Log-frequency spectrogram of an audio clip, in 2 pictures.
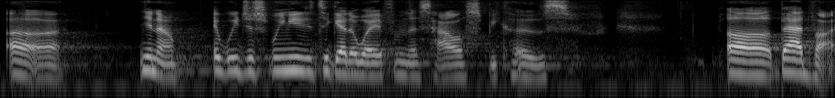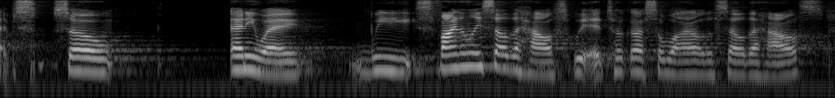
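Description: An eighteen-year-old woman hosts her own podcast and tells a story in a loose, rambling way, restarting her sentences often. Her voice sits a little low, and it rings out in an echoey room with a long tail of reverb. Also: measured pace. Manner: rambling, with many restarts and fillers. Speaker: podcast host. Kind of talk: casual storytelling monologue.

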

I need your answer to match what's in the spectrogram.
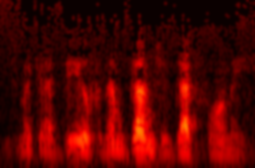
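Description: An actor playing a wary, slangy gangster in 1940s radio style, on a tinny old recording. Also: male voice, lowish voice, sing-song, very fast, gravelly, breathy edge, heavily acted. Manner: slangy tough-guy talk.

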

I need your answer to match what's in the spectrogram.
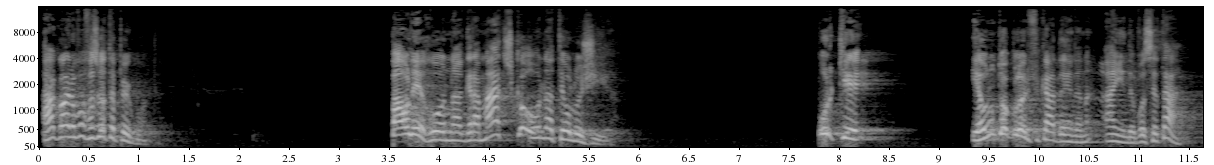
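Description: Man, preacher, expository sermon, rhetorical questions, fervent, gravelly. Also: sits high, big pitch swings, moderate pace, pauses often, a bit bright. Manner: teaching with rhetorical questions, rising to fervent proclamation.

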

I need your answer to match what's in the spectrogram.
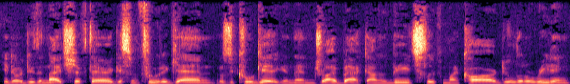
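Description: A man's voice: mid-range voice, fairly even intonation, fast, mellow, dry recording. Laid-back young man rambling. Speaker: vlogger. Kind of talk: casual storytelling monologue.

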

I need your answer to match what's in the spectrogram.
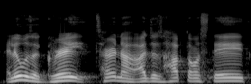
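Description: A young man of about twenty with a slightly high voice, telling stories in a relaxed, slangy casual chat. He drifts from one thought to the next in an easy, unhurried way. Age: 20s. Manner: laid-back storyteller, slangy.

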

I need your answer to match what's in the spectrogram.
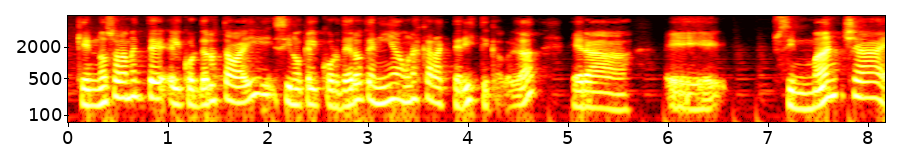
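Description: High-voiced man teaching Bible casually. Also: vocal fry, a bit bright. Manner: keeps adding tag questions, frequent hesitations.

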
